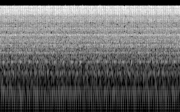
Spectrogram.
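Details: Car engine idling, recorded with piezoelectric mics in the engine bay above the radiator and on the other side: steady even idle with a gritty, buzzy edge from the close pickup, occasional fan; no clear knock, normal running.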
